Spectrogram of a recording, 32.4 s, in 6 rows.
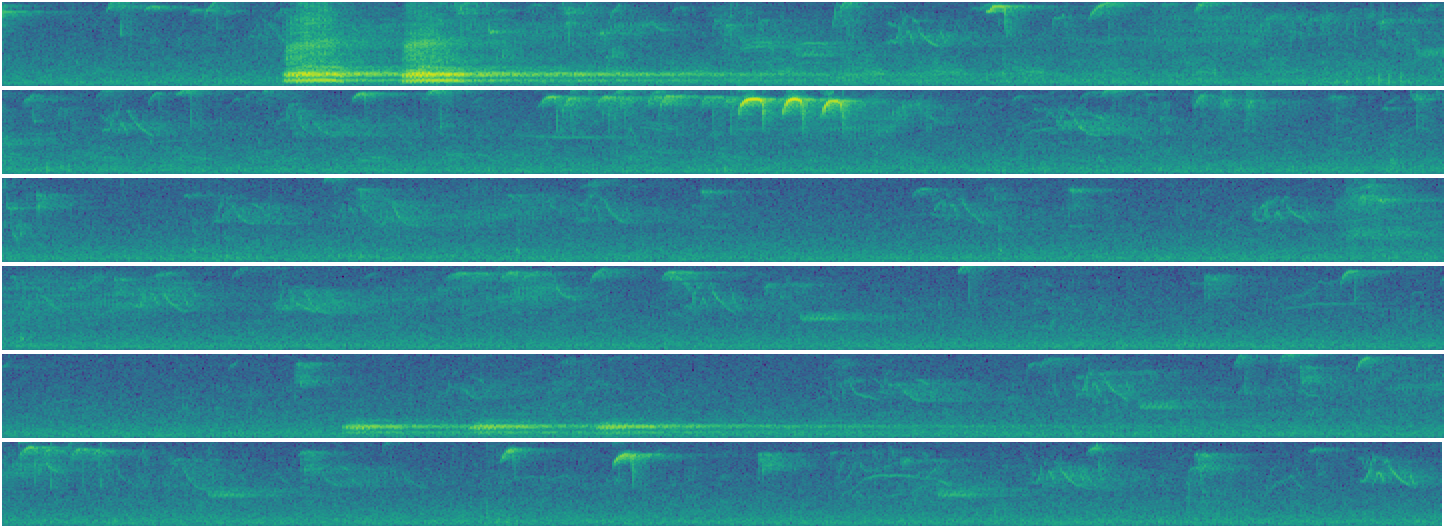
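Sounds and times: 
wind in a winter forest in Canada: 0:00.0 - 0:32.4
raven calls reverberating in a winter forest in Canada: 0:01.0 - 0:04.3, 0:22.9 - 0:25.9.

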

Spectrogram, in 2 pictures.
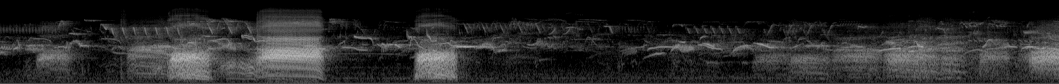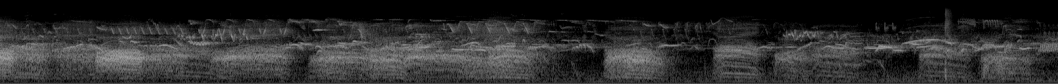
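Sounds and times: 
rook cawing at a rookery at dawn in a rural setting: 0:00.4 - 0:03.4, 0:04.1 - 0:04.7, 0:07.9 - 0:20.9.

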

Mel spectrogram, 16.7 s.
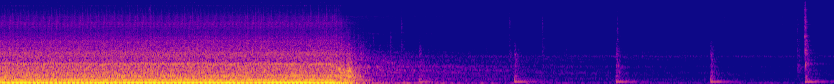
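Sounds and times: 
onboard tank destroyer engine starting, idling, blipping and shutting off: 0:00.0 - 0:07.4.

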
